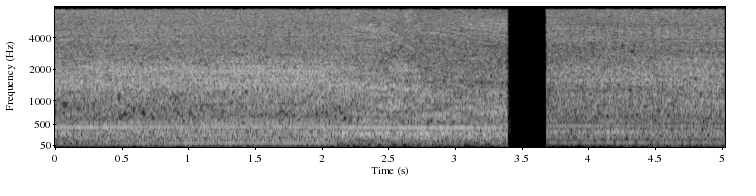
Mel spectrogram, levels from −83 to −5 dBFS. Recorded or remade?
recorded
